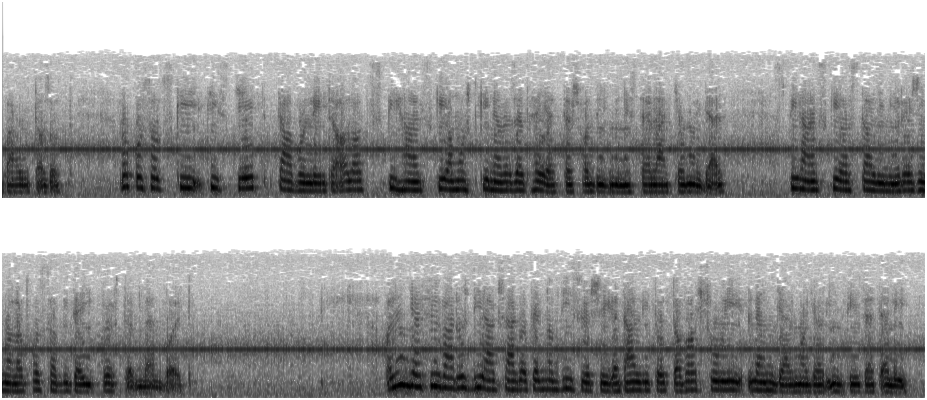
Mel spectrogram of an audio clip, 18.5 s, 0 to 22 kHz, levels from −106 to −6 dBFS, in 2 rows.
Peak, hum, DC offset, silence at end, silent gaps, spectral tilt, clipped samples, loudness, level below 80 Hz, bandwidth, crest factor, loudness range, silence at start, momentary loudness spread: -2 dBFS; none; under 0.1%; 0 s; none; -11 dB/octave; under 0.1%; -14 LUFS; -42 dBFS; 4.5 kHz; 12 dB; 4 LU; 0 s; 15 LU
